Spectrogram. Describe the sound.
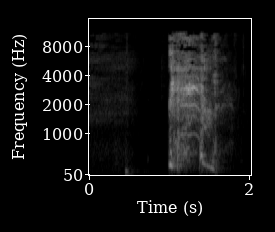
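A person getting over a cold coughs: one harsh, raspy cough lasting under a second, preceded by a faint soft tap, with no talk.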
